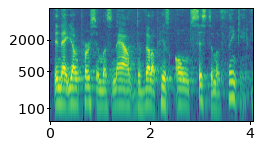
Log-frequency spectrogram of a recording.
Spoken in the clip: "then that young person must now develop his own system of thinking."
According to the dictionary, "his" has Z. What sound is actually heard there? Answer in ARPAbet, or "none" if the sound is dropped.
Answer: Z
